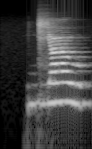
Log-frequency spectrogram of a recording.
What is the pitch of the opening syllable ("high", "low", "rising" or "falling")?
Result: high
